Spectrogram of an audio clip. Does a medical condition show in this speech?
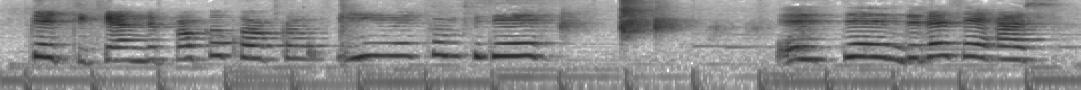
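Yes: cerebral palsy; physical disability.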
